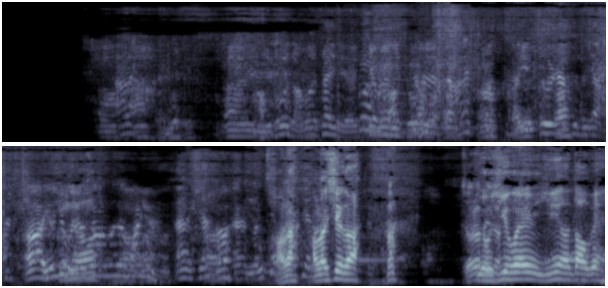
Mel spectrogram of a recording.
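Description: A middle-aged man talks cheerfully, close by.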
